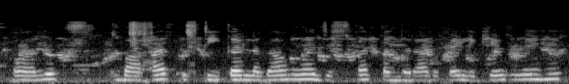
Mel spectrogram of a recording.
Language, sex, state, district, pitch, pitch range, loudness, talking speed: Hindi, female, Uttar Pradesh, Lucknow, 210 Hz, 200-230 Hz, -17 LUFS, 135 wpm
